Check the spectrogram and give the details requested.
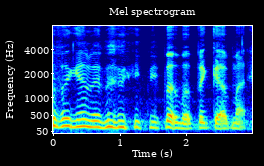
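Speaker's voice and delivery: slow, loud blubbering wail; mock crying. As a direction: bawl the words out in exaggerated sobs. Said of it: "are you crying?".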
